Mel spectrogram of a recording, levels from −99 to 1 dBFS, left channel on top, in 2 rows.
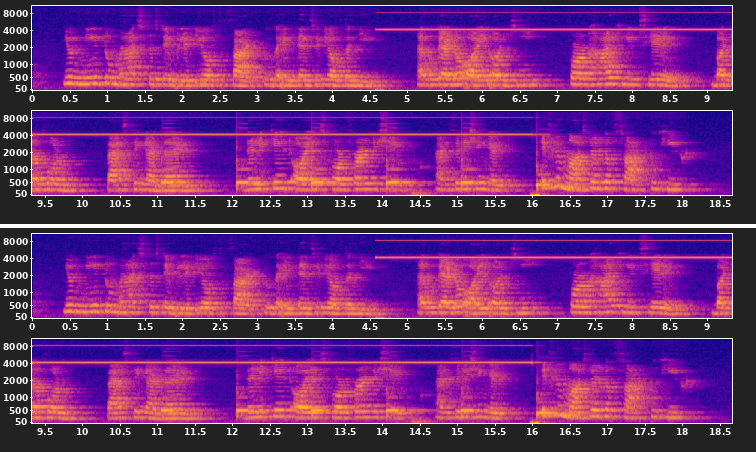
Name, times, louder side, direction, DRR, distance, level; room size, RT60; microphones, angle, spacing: voice 1, 0.4-4.5 5.1-6.7 7.2-8.7 9.1-9.9 10.3-11.5 12.1-14.4 14.7-15.6 16.1-18.1, equal, 60° left, -3 dB, 3.4 m, -26 dB
sound 1, 4.6-16.0, right 3 dB, 50° right, 1.2 m, -24 dB
sound 2, 11.1-11.3 12.1-12.3 13.1-13.3 14.1-14.3 15.1-15.3 16.1-16.4, equal, 80° left, 1.2 m, -24 dB
11.5 x 8.5 x 3.6 m, 0.77 s
head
